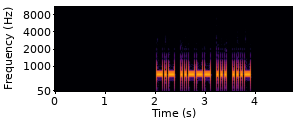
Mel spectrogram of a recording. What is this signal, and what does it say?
Morse code, heard as a keyed tone, about 30 wpm, 700 Hz. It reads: K2SV
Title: USA Call Signs - 4 Characters - Repeated 3x - 30wpm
